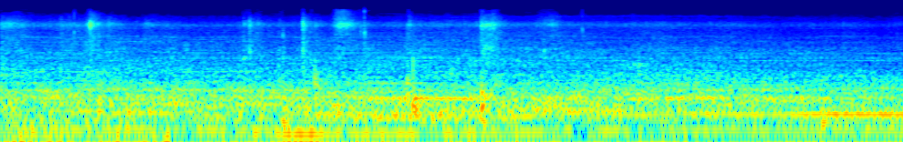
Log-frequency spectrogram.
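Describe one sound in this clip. Bus fittings rattle and clatter with the motion.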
